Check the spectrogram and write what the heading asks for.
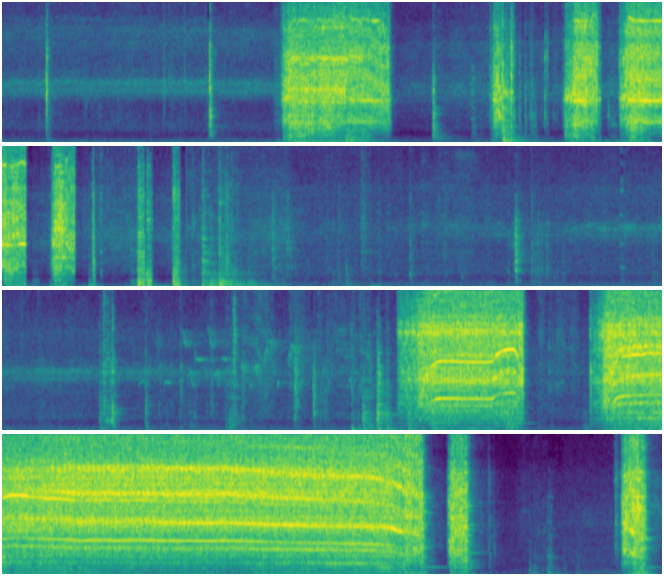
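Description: Cordless drill boring through a steel bracket plate: a few short bursts, then longer steady runs with a high motor whine, the last about five seconds long.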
